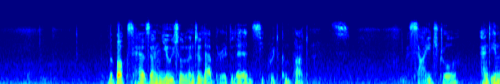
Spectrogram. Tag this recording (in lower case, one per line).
speech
